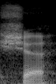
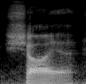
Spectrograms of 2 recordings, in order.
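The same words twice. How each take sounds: First: The word is said with a shortened vowel. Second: The word is said with a full vowel. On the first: It is a suffix at the end of a place name. "You kind of shorten the pronunciation" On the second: It is the standalone name for a place. "you do you do say Shire"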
